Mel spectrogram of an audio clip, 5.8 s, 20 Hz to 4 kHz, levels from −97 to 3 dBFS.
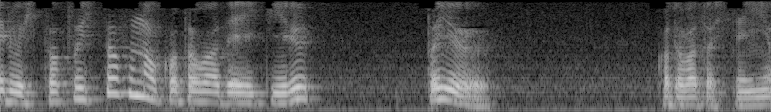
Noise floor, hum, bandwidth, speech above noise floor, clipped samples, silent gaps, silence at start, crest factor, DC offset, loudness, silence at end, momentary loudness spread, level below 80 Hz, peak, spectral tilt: -53 dBFS; none; 4 kHz; 30 dB; under 0.1%; none; 0 s; 16 dB; under 0.1%; -25 LUFS; 0 s; 6 LU; -56 dBFS; -10 dBFS; -11.5 dB/octave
